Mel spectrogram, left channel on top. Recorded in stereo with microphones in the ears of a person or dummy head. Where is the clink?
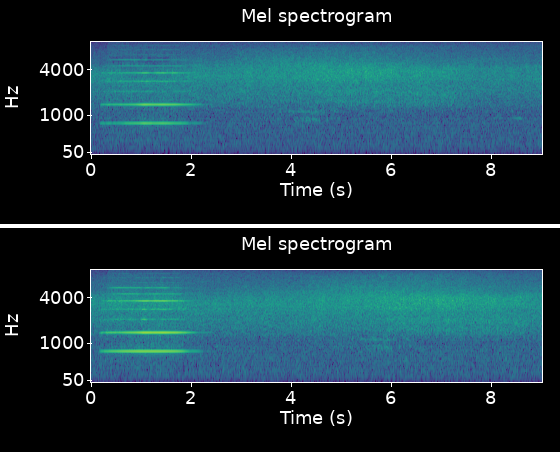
No clink in this recording.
